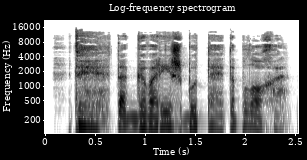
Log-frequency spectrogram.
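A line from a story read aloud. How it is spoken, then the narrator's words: Muttered through unclenched teeth. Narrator (Russian): пробормотала я, разжав, наконец, зубы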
